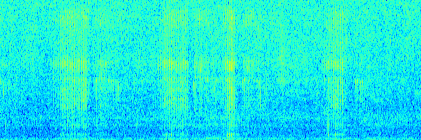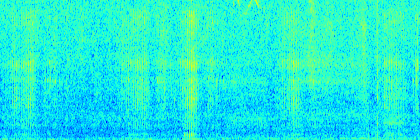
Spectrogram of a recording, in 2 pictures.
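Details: A cat purrs late at night, its deep even rumble unbroken, with a gentle airy rush about every two seconds and occasional small clicks in a calm indoor setting.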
